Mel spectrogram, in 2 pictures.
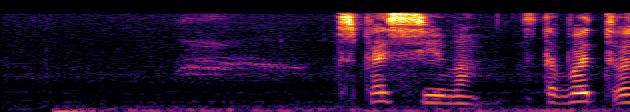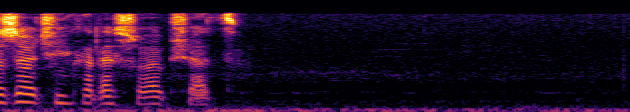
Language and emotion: Russian, positive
